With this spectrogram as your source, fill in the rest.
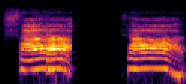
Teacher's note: জিহ্বার আগা উপরে, দাঁতের আগার সাথে থাকবে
